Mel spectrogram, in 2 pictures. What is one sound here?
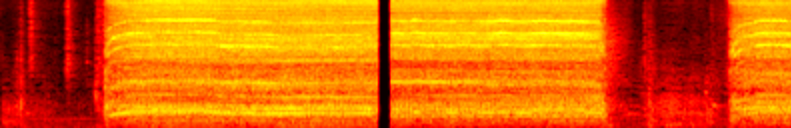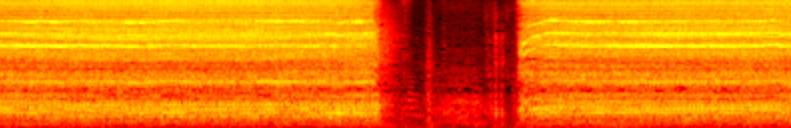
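An electric drain cleaning machine whirs as it spins its cable in short bursts.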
